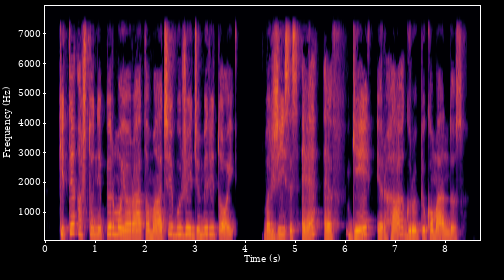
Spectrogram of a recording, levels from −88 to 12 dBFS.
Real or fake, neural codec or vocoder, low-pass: fake; codec, 16 kHz in and 24 kHz out, 1 kbps, XY-Tokenizer; 7.2 kHz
